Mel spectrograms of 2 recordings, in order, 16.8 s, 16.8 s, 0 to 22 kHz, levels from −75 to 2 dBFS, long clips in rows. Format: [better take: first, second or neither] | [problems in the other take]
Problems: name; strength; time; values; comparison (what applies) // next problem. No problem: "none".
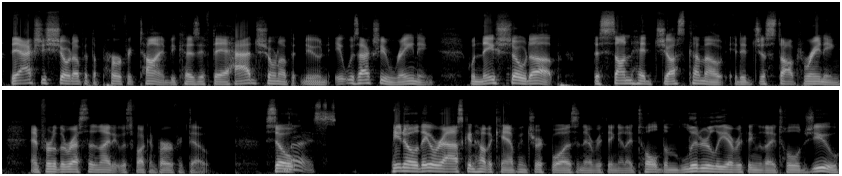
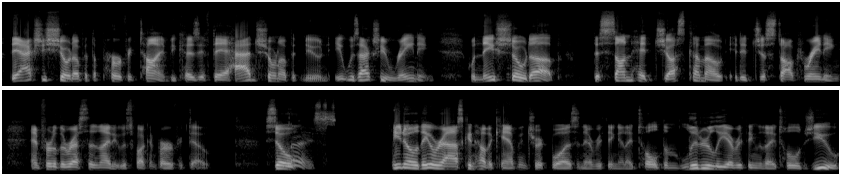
first | thin; somewhat; fading below 300 Hz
